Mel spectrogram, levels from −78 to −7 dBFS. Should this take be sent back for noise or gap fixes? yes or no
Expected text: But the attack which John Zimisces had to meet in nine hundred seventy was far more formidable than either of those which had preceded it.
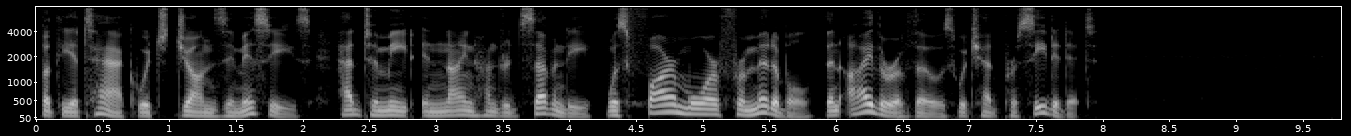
no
